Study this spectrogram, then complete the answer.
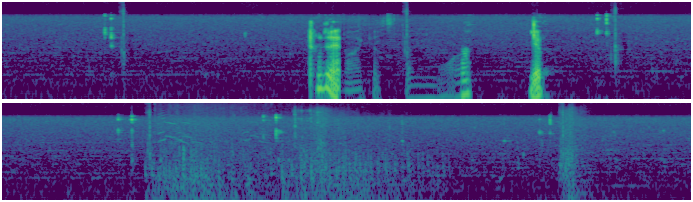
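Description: Short interface clicks and chimes sound now and then.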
